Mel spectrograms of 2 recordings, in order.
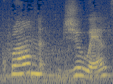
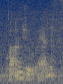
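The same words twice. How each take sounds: First: Bad English accent. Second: Said in the usual way. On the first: Shown as a demonstration. Showing viewers a nail polish name in English accent. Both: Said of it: "j'ai un accent anglais pourri".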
